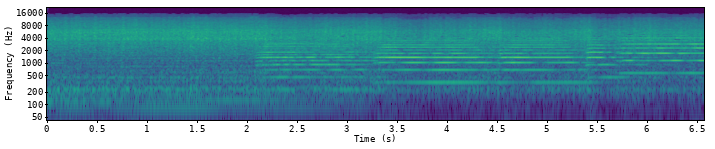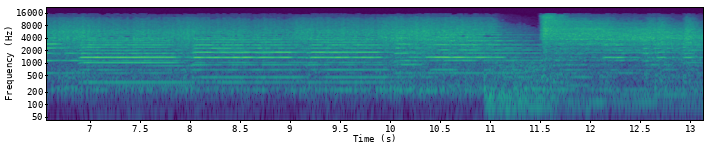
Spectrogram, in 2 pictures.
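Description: Orchestral music played for the salute to the national flag: slow, long held chords with brass, over a low timpani roll in the first few seconds.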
